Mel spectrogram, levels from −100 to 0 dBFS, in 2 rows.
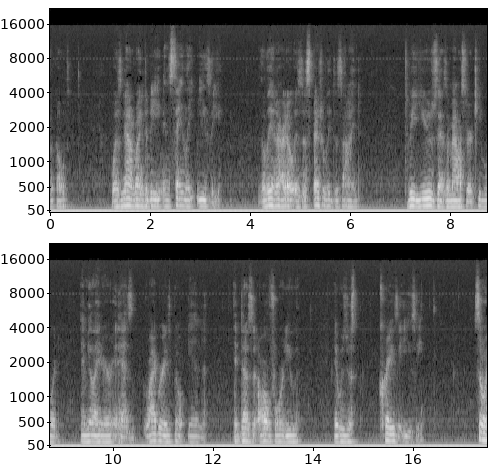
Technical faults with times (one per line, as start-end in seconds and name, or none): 1.92-3.17 drift correction step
